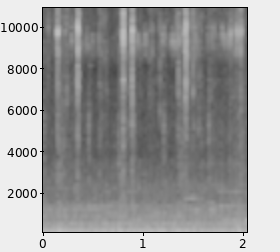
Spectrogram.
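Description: Metal coins clinking together as they are picked up and counted by hand: a handful of short, sharp clinks at irregular moments.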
